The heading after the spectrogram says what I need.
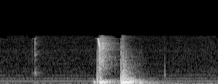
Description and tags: Switch-off POD2-Line6
Switch off sound Guitar Preamp Line 6 POD2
